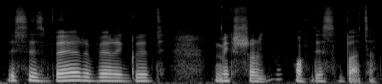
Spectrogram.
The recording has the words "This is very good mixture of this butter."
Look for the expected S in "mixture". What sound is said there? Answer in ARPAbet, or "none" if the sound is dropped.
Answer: none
